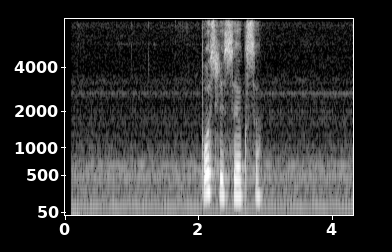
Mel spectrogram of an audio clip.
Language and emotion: Russian, neutral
